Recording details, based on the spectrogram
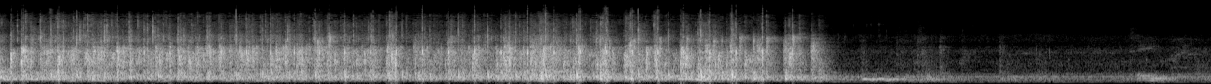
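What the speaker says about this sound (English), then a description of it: "I'd like a round of applause for this outstanding team." An audience at a council meeting gives a team a loud, sustained round of crowded applause for about eight seconds before it dies away into quieter room sound and voices.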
